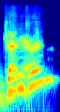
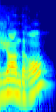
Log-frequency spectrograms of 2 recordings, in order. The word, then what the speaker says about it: Gendron: everybody pronounces it that way, Yeah. Gendron, or that's how but it's actually pronounced Gendron.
